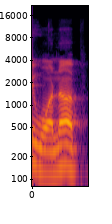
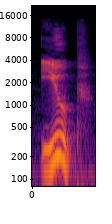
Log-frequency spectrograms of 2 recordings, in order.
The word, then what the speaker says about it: 1UP: The word 1-Up came up in the conversation, and he didn't say 1-Up, he didn't say Guanap, he said Yoop, like replacing the one with an I.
